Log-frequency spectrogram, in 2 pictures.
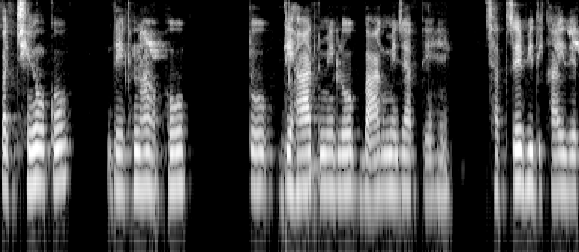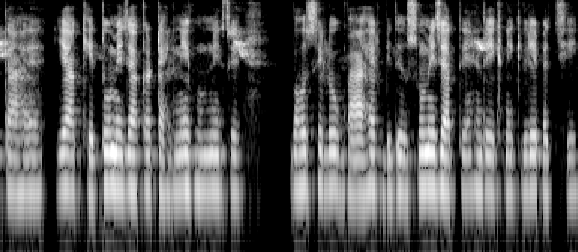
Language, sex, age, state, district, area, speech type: Hindi, female, 45-60, Uttar Pradesh, Lucknow, rural, spontaneous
